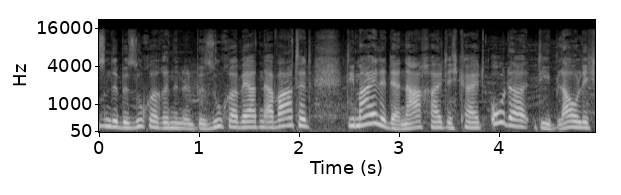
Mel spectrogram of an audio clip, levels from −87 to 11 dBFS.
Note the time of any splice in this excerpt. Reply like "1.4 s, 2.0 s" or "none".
2.4 s

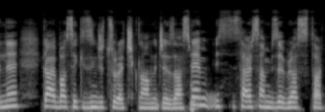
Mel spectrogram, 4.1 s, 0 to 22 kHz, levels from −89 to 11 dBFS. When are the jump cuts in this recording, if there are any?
2.4 s

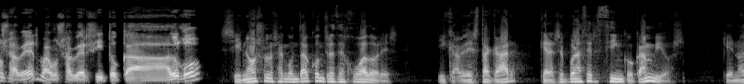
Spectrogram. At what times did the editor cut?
2.2 s

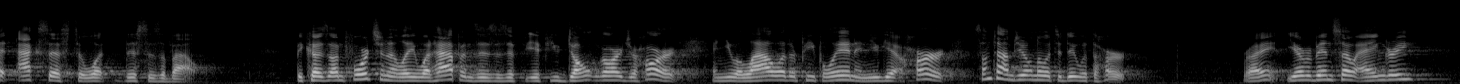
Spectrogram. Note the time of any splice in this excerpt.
none

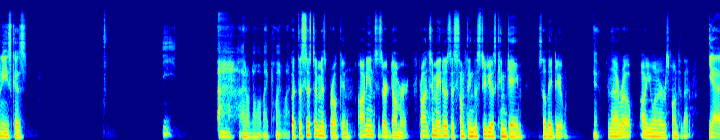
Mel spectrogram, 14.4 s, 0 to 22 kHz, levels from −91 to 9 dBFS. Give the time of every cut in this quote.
5.8 s, 8.3 s

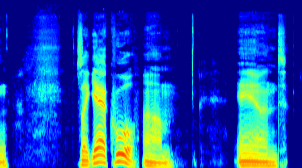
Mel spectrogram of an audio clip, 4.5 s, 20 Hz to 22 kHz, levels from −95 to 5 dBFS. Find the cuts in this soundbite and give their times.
2.1 s

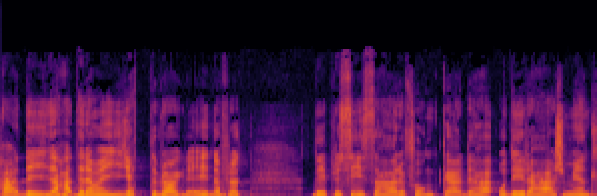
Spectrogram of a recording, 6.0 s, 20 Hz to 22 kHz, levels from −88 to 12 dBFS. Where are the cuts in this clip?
none

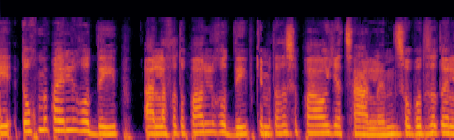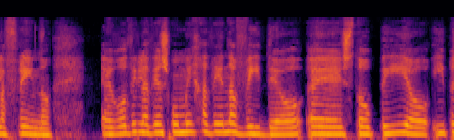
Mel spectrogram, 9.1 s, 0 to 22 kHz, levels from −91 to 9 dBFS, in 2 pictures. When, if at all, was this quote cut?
5.4 s

